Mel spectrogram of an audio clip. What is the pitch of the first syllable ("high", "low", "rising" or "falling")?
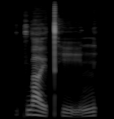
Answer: falling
